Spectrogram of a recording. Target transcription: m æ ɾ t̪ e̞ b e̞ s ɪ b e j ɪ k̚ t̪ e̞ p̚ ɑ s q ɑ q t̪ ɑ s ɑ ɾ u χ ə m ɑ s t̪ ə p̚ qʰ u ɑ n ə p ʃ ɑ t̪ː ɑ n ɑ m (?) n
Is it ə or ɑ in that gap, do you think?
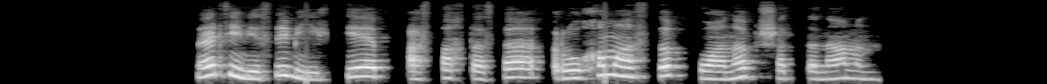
ə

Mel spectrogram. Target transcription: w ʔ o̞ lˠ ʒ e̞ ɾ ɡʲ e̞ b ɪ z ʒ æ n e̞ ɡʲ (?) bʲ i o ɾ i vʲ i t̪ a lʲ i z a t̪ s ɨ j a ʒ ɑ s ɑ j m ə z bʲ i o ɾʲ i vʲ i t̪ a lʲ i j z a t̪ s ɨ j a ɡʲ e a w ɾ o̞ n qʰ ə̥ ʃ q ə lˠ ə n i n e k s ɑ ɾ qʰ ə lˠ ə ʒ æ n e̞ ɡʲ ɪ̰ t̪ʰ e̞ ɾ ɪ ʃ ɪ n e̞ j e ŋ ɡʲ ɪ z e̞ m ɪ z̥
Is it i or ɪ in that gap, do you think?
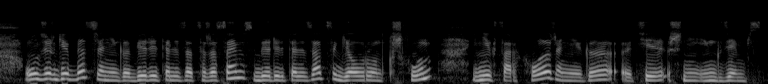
ɪ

